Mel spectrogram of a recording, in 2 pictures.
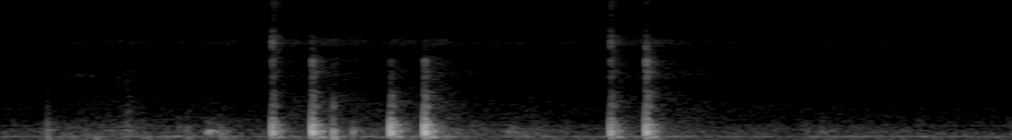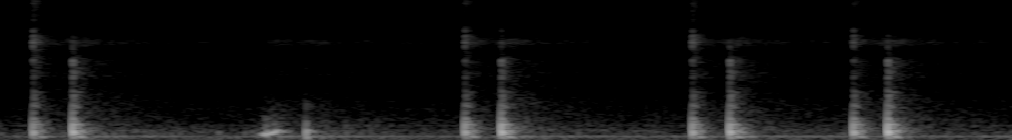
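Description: Small tactile push buttons on a kit digital oscilloscope clicking, each press giving a quick double click of press and release, about eight times in all.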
